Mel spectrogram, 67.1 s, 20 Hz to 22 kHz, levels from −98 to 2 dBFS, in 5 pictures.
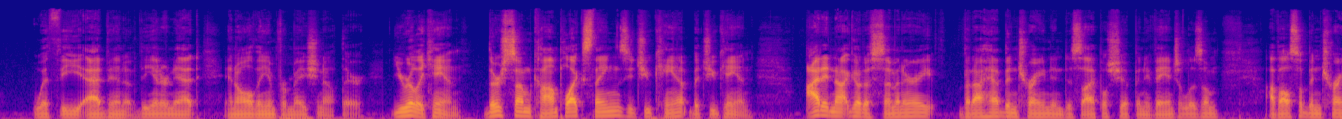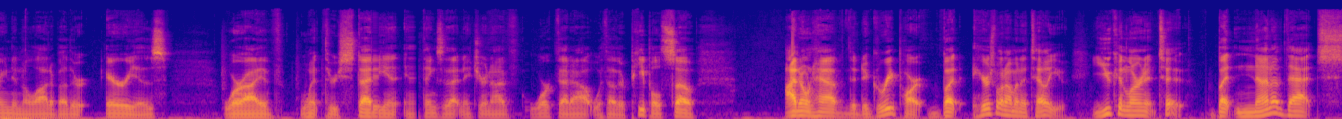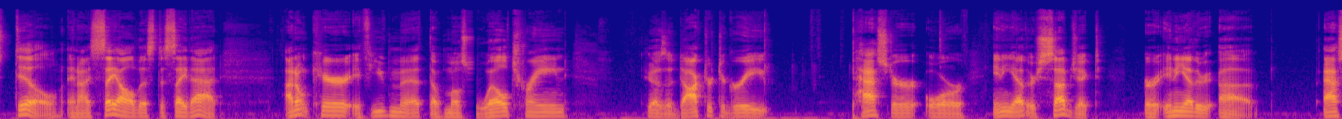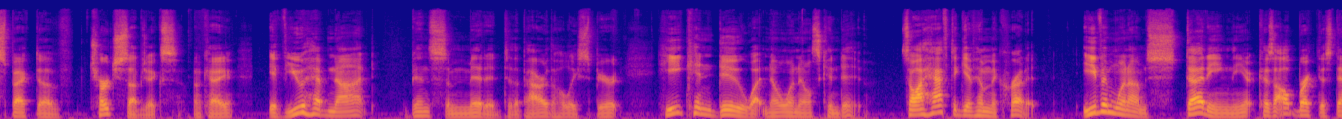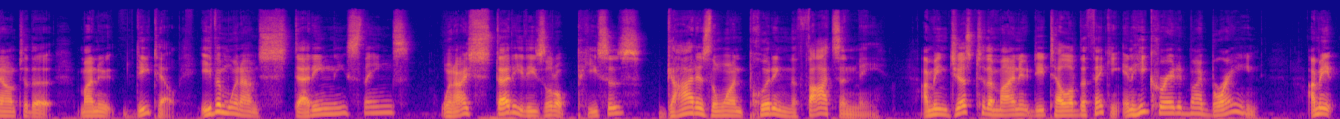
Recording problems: choppy; very; from 17 to 19 s and at 32 s; 5% of the speech affected

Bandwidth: 16.5 kHz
